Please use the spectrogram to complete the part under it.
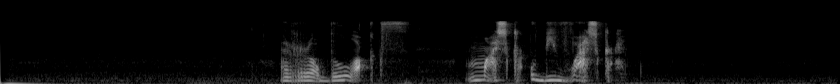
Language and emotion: Russian, angry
